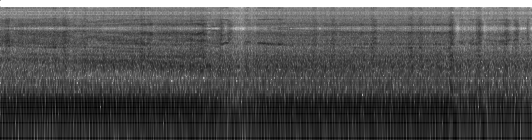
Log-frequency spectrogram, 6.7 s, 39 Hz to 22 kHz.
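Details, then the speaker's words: 6.2 L Cummins, first-gen 24-valve with VE injection pump: deep diesel idle dipping and surging every few seconds as the exhaust brake cuts in and out; intermittent exhaust brake from an unsoldered switch's wires vibrating loose. "So my switch seems like it's not holding up very well. It's kind of intermittent and kicking the exhaust brake on and off."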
